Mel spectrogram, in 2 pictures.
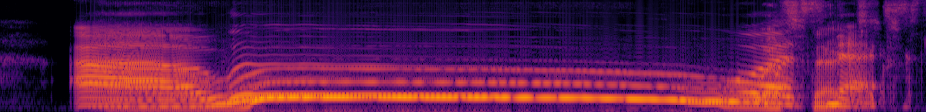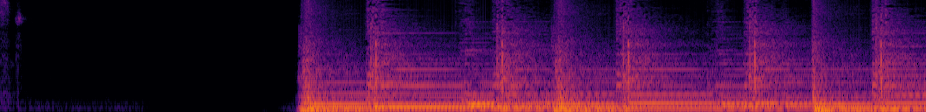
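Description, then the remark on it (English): Several human voices howl together like wolves, sliding upward and holding one long, loud note for about four seconds before breaking off. After a short silence, music starts. “if he would howl out with us for this very special episode.”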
